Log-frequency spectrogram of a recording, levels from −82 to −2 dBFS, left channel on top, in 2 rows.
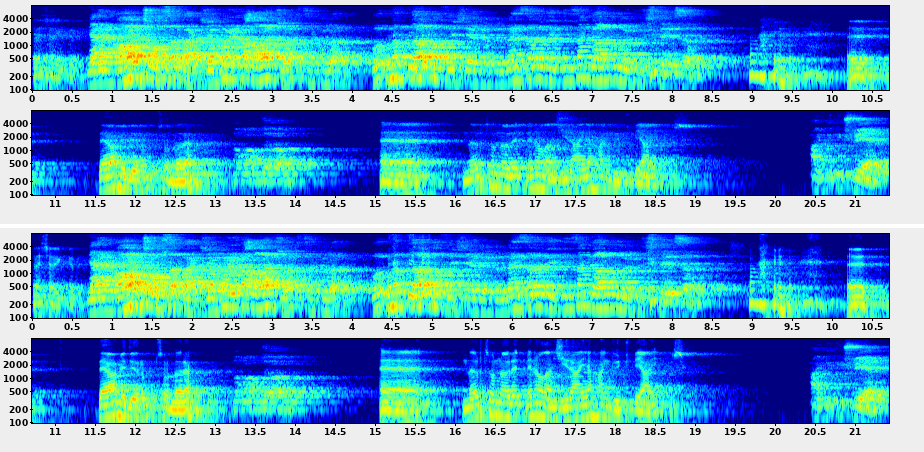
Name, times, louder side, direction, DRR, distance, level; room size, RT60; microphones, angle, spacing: voice 1, 0.0-0.6 4.4-5.0 7.7-7.9 9.0-10.5 11.5-12.7 15.0-15.6 16.1-18.9, right 1 dB, 60° right, 5 dB, 0.8 m, -34 dB
voice 2, 0.7-3.9 4.2-8.3 13.2-14.0 20.4-21.2, equal, 5° right, -12 dB, 1.8 m, -30 dB
14.5 x 9.4 x 2.6 m, 2.1 s
head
